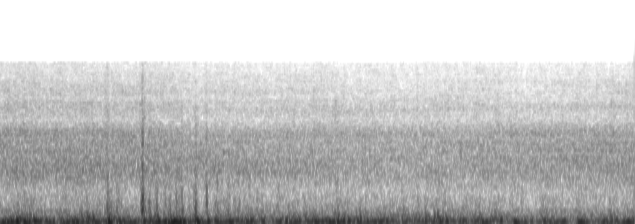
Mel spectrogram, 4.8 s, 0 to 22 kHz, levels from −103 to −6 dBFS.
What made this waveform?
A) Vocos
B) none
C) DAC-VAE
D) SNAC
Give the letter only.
B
